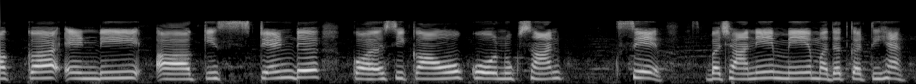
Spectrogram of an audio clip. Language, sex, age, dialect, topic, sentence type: Hindi, female, 18-24, Hindustani Malvi Khadi Boli, agriculture, statement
